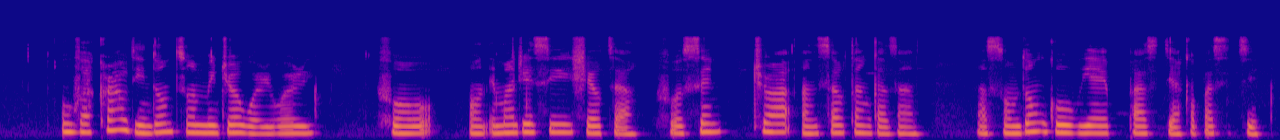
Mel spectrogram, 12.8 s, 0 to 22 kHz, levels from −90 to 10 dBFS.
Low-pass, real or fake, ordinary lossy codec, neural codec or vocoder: 7.2 kHz; real; none; none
